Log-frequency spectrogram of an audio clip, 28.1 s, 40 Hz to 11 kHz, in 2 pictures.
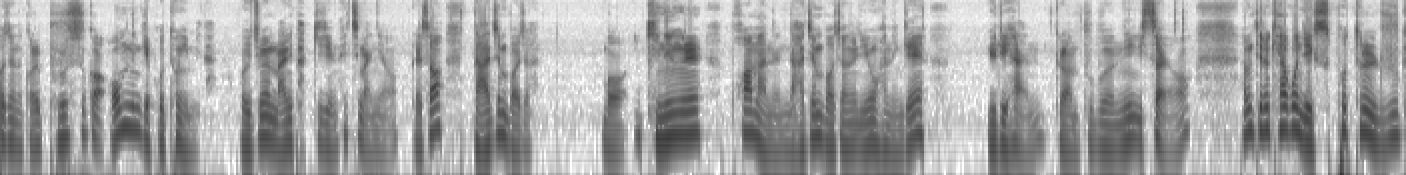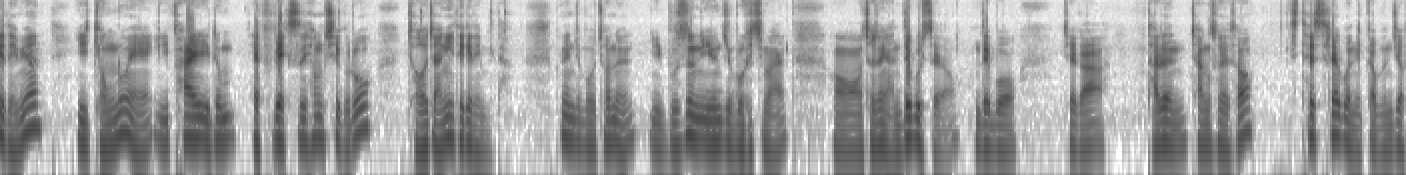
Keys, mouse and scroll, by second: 4.5 click, 11.8 click, 17.4 click, 18.2 click, 19.0 click, 19.7 click.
